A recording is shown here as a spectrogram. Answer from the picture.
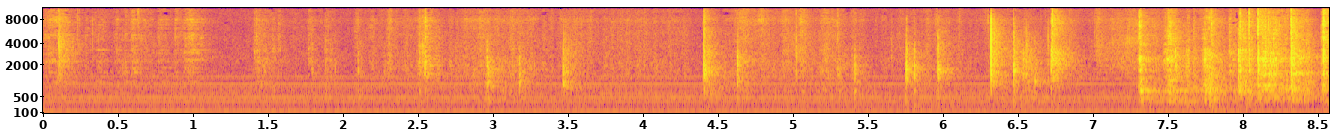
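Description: Steel trowel scooping cement powder from a paper bag into a plastic measuring cup, with scattered light taps and scrapes of the blade against the cup's rim. A steady low hum runs underneath.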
